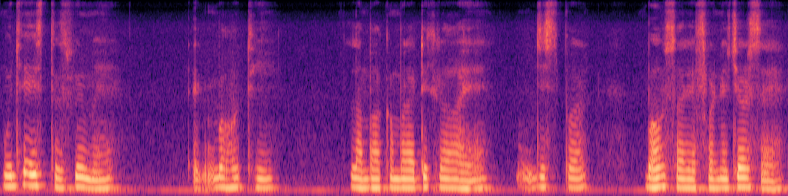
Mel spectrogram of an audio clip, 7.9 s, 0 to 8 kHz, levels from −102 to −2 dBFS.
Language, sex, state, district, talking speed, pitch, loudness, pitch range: Hindi, male, Arunachal Pradesh, Papum Pare, 135 wpm, 135 Hz, -18 LUFS, 120-145 Hz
